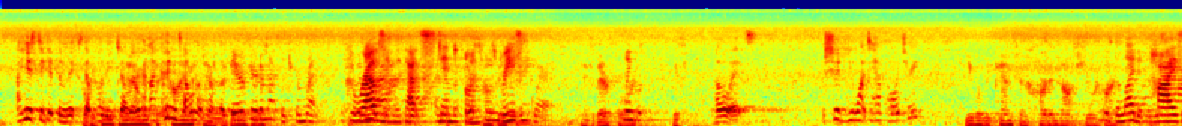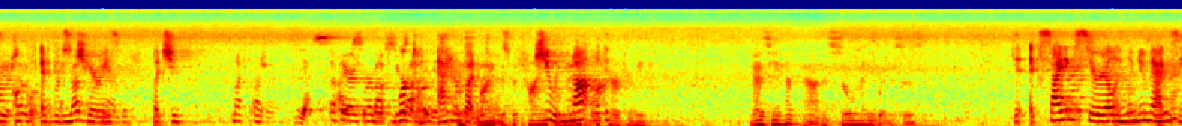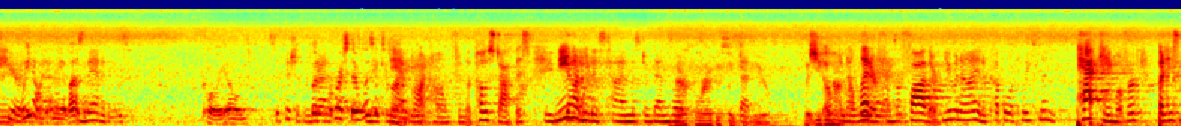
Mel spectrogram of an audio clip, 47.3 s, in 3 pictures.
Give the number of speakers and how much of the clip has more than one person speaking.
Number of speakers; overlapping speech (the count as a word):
four, about 48%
